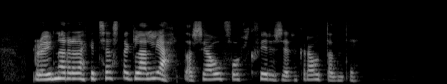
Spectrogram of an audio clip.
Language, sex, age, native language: Icelandic, female, 20-29, Icelandic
